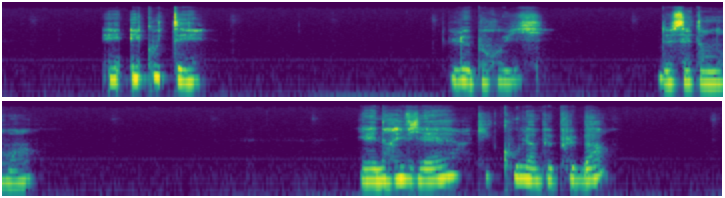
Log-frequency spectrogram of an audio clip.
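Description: A middle-aged woman speaks slowly and calmly into a close microphone, with long pauses.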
